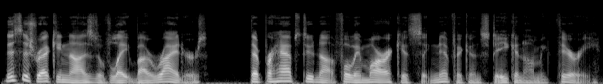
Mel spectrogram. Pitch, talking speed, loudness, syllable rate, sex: 100 Hz, 180 wpm, -19 LUFS, 5.8 syllables/s, male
